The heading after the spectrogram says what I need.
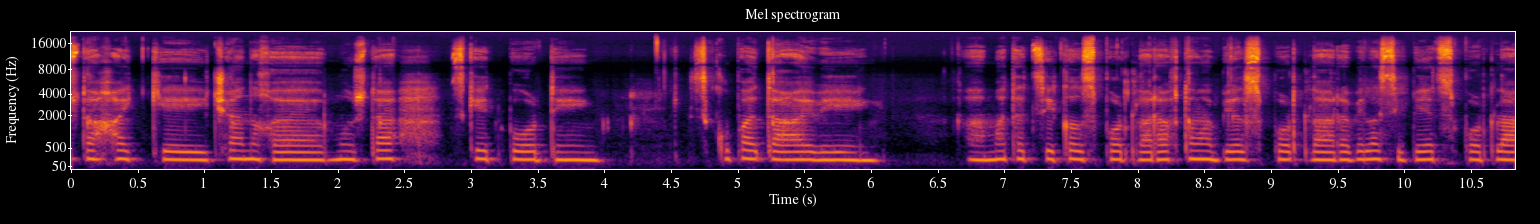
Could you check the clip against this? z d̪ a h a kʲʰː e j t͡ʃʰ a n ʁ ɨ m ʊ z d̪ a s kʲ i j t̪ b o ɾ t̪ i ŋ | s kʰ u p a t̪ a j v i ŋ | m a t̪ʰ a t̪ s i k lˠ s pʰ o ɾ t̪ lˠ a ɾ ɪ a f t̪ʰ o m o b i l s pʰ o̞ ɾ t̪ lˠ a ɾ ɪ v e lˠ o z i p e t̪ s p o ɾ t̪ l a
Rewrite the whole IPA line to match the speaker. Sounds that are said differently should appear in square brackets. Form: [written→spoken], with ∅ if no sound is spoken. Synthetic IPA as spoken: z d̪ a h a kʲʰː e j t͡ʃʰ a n ʁ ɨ m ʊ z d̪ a s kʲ [i→e] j t̪ b o ɾ [t̪→d̪] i ŋ | s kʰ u p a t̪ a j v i ŋ | m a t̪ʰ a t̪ s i k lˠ s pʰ o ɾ t̪ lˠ a ɾ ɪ a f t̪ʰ o m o b i l s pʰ o̞ ɾ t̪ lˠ a ɾ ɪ v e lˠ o [z→s] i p e t̪ s p o ɾ t̪ l a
